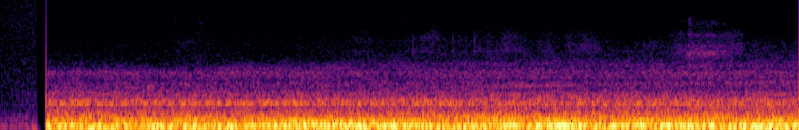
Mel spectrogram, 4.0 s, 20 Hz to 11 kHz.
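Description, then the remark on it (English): A car cruising at highway speed on the I-20 in South Carolina, heard as a steady, loud low-pitched road rumble and engine drone that starts abruptly and continues evenly throughout, with no voices. “sent us this video she filmed while driving along the I-20 in South Carolina.”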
